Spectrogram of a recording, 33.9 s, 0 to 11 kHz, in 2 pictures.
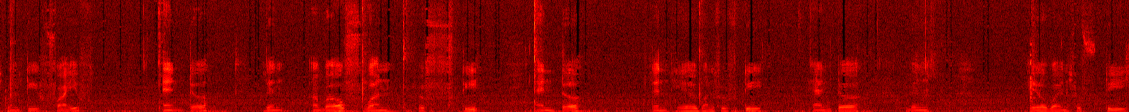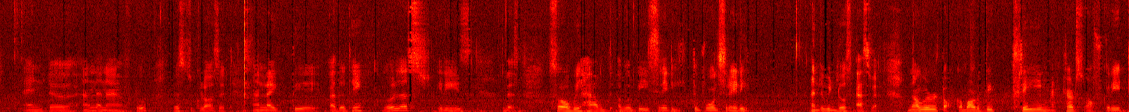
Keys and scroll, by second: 2.4-3.1 typing, 5.8 Return, 8.2-9.0 typing, 10.9 Return, 15.8 Return, 20.9 Return.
